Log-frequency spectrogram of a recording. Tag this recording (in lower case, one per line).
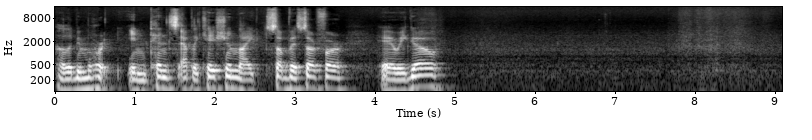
speech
